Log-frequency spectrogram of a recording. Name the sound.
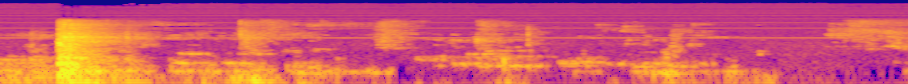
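door being shut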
